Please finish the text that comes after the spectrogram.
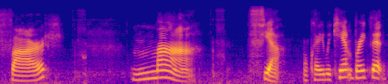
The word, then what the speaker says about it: farmacia: That's why this word here is pronounced farmacia. I guarantee some of you have pronounced it farmacia. It would not be farmacia unless there were an accent breaking the diphthong.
